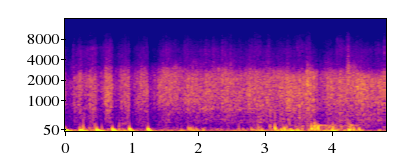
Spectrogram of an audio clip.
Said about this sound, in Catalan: un fort aplaudiment també per ells.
